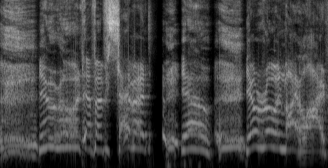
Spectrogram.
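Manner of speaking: very high, slow, dragged-out fake drunken rant. Acting out an imagined scene of being dragged off stage: pretend drunken outburst. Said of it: "with a half-drunk bottle of whiskey, just being like".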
